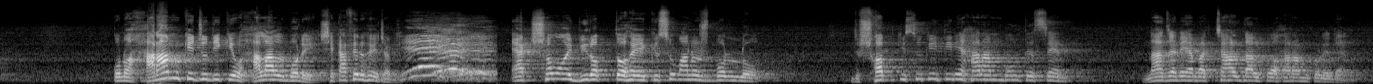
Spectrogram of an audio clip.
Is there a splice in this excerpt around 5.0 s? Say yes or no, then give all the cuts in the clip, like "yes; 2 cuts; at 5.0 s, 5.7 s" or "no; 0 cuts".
yes; 1 cut; at 5.0 s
